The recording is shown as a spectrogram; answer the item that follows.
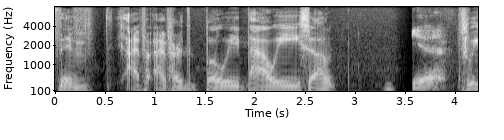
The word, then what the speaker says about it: Bowie: bowie and so yeah always always it's always bowie and that's what he called himself okay and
